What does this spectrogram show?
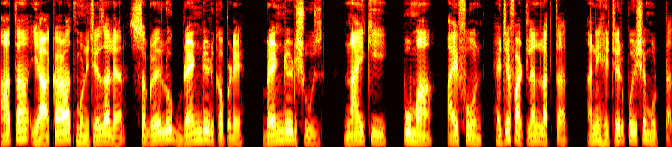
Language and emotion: Goan Konkani, neutral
